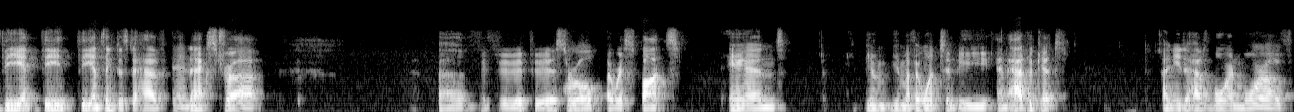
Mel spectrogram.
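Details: Adult male medical student who has stuttered since about age six, with uncontrollable pauses and a halting cadence; stuttering.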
